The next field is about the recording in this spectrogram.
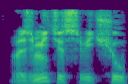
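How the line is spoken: Mumbling. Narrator (Russian): пробормотал он

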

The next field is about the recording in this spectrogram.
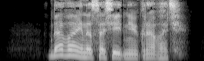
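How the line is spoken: Tired sigh. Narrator (Russian): вздохнул, ощущая усталость в руках

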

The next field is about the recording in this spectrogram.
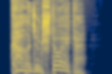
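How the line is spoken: Exclaimed. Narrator (Russian): воскликнула Сил

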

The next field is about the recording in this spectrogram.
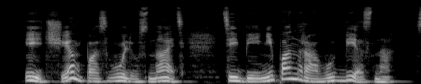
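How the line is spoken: Plain, mage. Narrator (Russian): спросил маг

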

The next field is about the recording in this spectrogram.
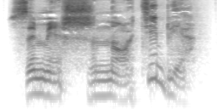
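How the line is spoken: Hissed. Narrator (Russian): прошипел лепрекон

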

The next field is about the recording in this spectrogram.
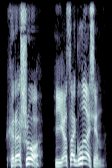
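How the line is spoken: Shouting. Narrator (Russian): крикнул я

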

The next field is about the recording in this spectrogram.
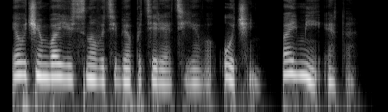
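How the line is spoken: Quiet. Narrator (Russian): тихо сказала

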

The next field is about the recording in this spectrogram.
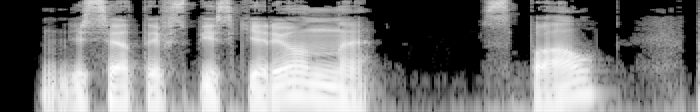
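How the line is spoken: Mutter. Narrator (Russian): пробормотал Ниэль

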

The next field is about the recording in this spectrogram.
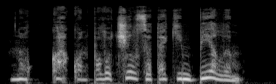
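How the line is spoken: Whispered, sister. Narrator (Russian): зашептала сестра

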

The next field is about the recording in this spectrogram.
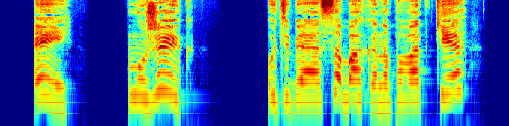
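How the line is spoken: Loud shout, forced bravado. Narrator (Russian): громко крикнула, чтобы хоть что-то спросить и снова выглядеть смелой

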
